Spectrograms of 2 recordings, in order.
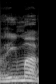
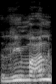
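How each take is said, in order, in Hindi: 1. नाम स्वर पर खत्म होता है। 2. नाम n ध्वनि पर खत्म होता है। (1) "बहुत कम मात्रा में हमको दिखाई पड़ा रीमा" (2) "ज़्यादातर लोग इसको रीमान पढ़ते हैं"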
